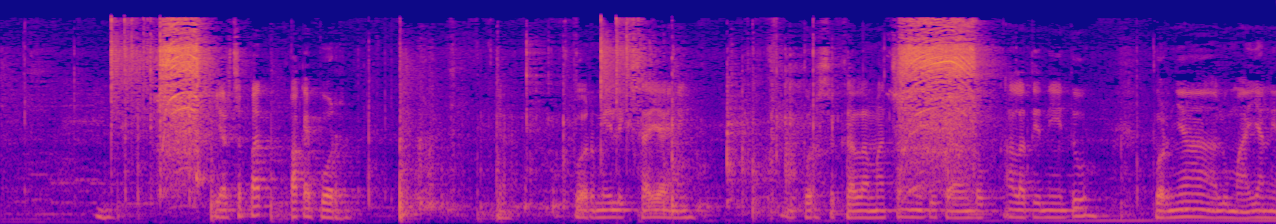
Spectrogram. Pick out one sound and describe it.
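An electric screwdriver whirs in short bursts.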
